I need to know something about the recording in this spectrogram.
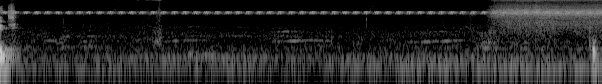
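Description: Faint, steady, high-pitched insect trill made of rapid, even pulses, over a low hum.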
